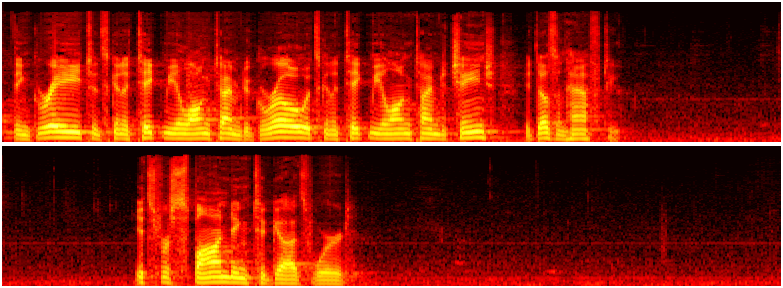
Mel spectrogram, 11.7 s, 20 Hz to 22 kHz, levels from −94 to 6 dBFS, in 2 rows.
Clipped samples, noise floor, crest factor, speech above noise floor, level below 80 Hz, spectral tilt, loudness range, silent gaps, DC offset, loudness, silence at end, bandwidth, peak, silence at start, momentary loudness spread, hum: under 0.1%; -57 dBFS; 20 dB; 40 dB; -54 dBFS; -5.5 dB/octave; 11 LU; none; under 0.1%; -18 LUFS; 3.25 s; 17 kHz; 0 dBFS; 0.05 s; 12 LU; none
